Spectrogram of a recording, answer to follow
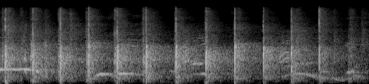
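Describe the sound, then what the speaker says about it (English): A small group of people clap together in a steady, rhythmic beat, about three claps per second, loud and close, with a voice calling out over the first few claps. "Clap for yourself."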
